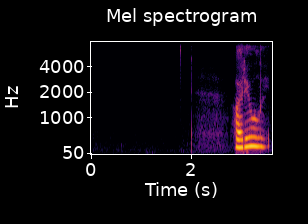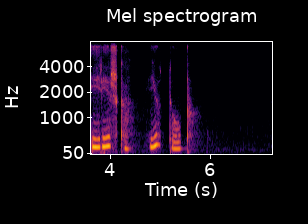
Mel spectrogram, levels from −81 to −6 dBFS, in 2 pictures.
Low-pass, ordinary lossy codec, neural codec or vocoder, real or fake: 7.2 kHz; Opus, 16 kbps; none; real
